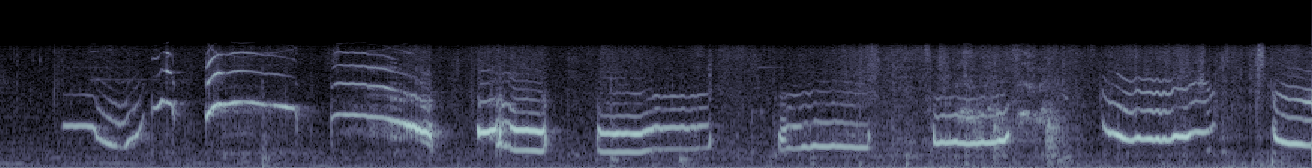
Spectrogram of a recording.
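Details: Dachshund puppies in Campinas, São Paulo, Brazil, settled in a new little house, giving a run of high whining whimpers and yelps, each a short tonal cry sliding up or down, about ten calls in quick succession.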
